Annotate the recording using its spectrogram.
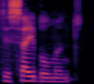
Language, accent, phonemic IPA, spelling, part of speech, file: English, UK, /dɪsˈeɪbəl.mənt/, disablement, noun, En-uk-disablement.ogg
- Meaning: The action of disabling or the state of being disabled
